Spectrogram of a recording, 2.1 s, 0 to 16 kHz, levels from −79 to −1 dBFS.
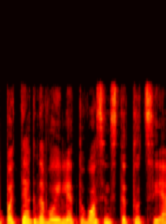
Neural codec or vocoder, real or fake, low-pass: none; real; 9.9 kHz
